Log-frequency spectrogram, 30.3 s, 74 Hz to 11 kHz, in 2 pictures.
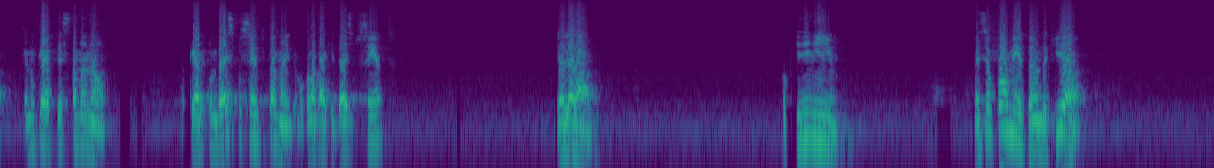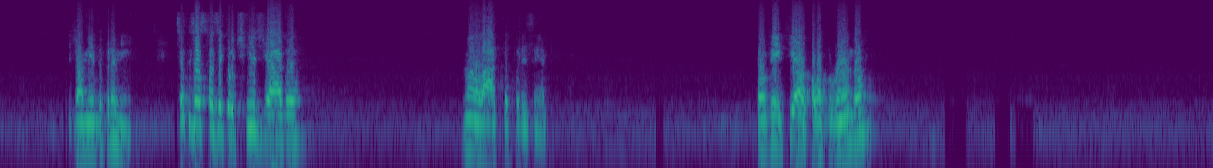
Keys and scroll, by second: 1.4 ctrl+z, 2.0 ctrl+z, 3.3 1.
